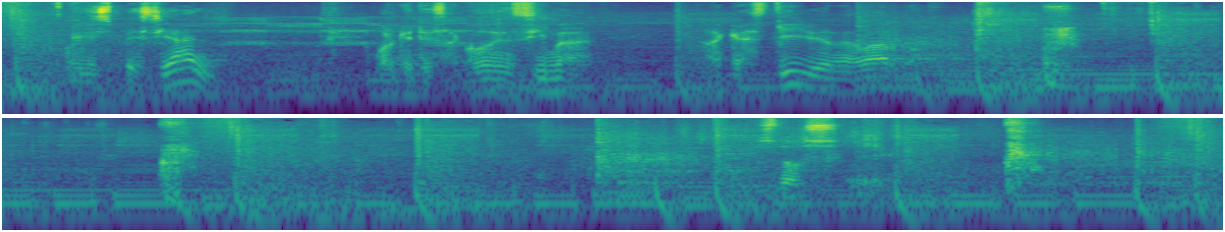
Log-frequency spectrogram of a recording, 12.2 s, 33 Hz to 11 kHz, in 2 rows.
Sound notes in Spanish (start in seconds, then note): 5.0 Quejidos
